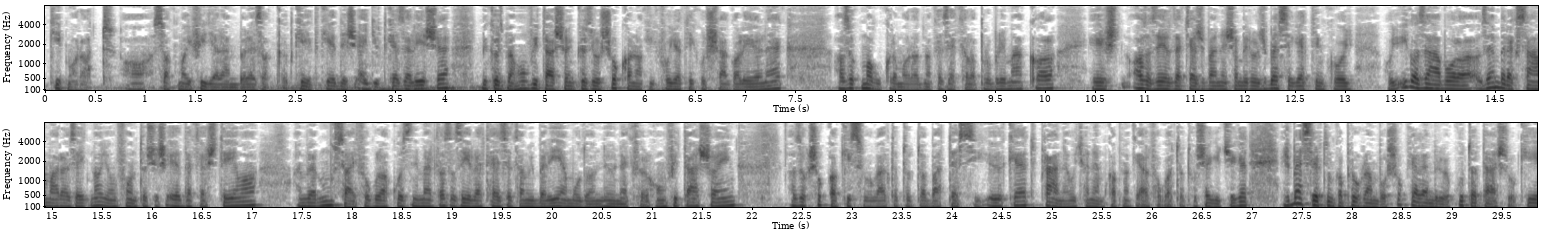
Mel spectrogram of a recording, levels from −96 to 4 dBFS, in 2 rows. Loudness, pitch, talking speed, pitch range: -24 LUFS, 120 Hz, 150 wpm, 110-135 Hz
